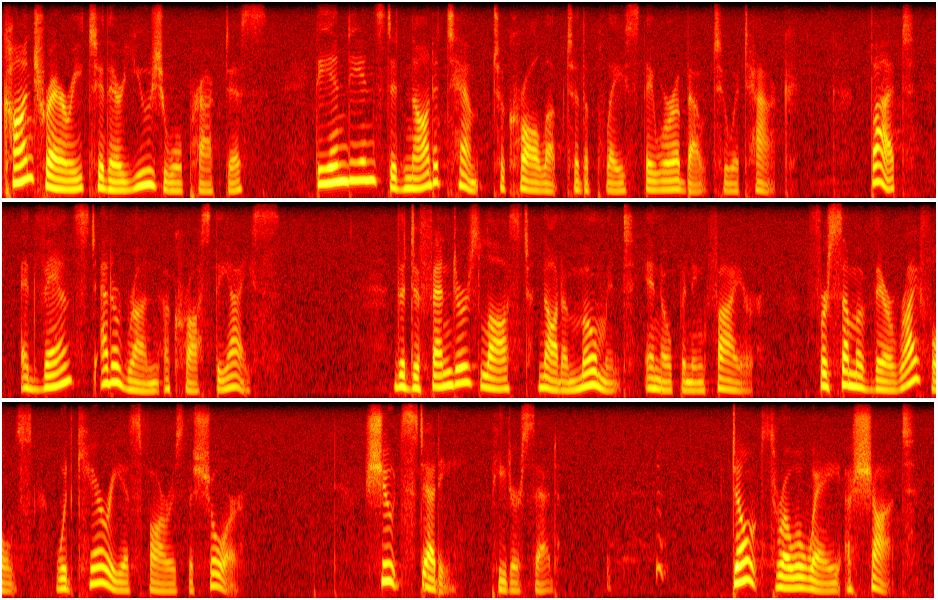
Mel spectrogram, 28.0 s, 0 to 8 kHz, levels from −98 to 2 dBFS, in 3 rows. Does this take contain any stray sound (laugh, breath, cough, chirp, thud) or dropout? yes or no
yes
